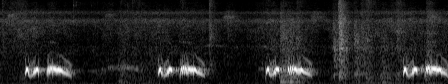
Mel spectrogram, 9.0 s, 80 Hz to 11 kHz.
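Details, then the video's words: Spotted dove giving urging coos, used to prompt a freshly caught bird to call back: four repeated phrases about every 2.7 seconds, each a short wavering double note then a longer falling coo. A faint click is heard near the end. "Tiếng chim cu gáy thúc gù kích mồi mở lên bổi gáy liền"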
